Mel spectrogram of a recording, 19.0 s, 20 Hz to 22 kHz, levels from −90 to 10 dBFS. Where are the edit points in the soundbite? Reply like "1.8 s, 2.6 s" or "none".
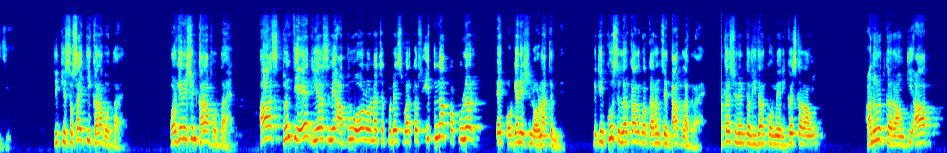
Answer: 14.5 s

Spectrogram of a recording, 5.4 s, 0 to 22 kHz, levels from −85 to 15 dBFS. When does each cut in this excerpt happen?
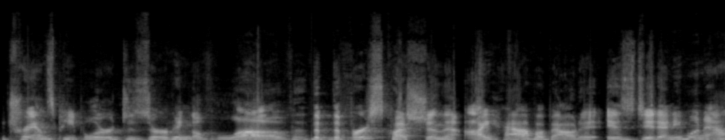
2.3 s

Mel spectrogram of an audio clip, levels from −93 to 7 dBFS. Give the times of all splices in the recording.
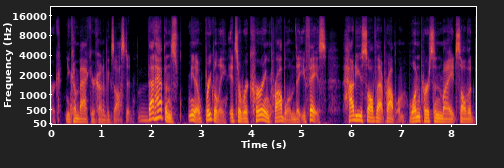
1.8 s, 3.6 s

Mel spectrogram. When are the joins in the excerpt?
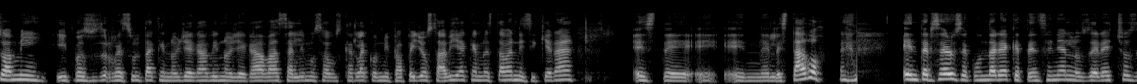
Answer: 8.6 s

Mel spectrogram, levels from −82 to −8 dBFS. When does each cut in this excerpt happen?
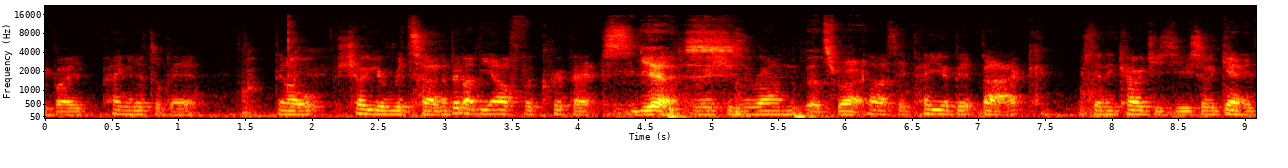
none

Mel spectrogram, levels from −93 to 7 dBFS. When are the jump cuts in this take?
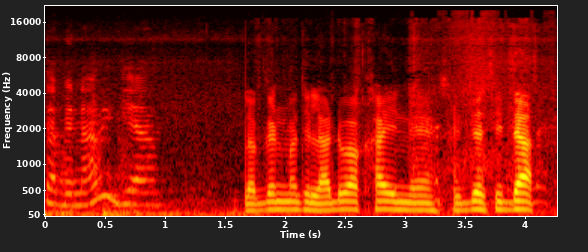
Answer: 1.6 s

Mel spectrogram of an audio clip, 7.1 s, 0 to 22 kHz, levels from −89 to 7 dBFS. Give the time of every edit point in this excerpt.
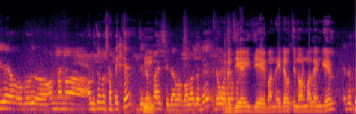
none

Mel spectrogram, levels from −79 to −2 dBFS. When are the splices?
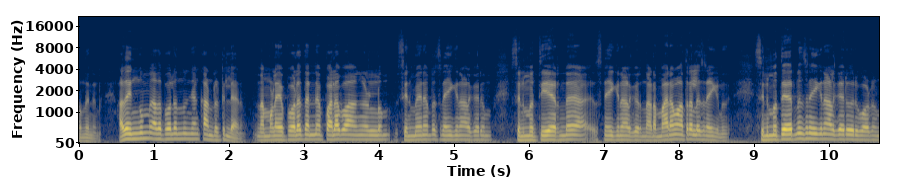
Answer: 2.3 s

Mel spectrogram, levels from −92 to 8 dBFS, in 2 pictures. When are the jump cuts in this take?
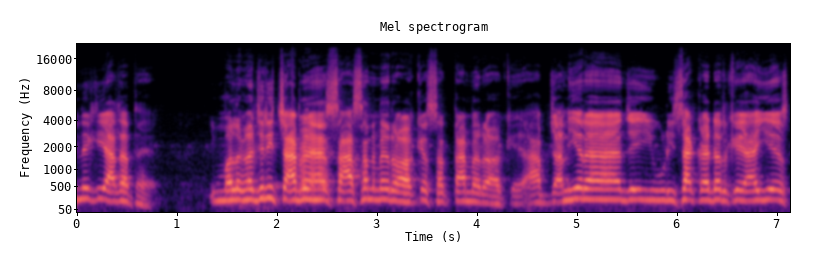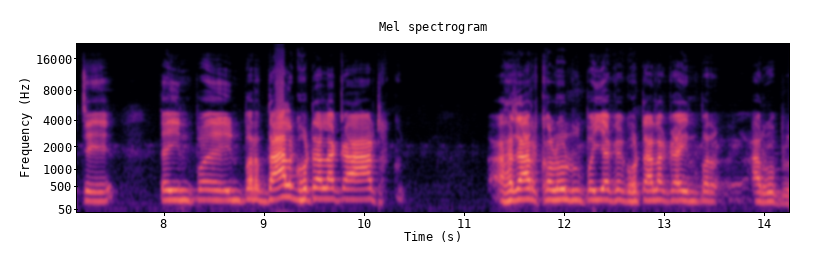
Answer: none

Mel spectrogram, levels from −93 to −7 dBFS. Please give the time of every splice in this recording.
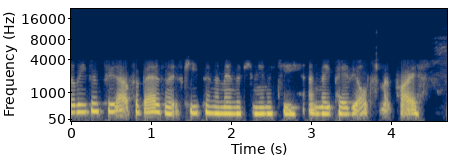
none

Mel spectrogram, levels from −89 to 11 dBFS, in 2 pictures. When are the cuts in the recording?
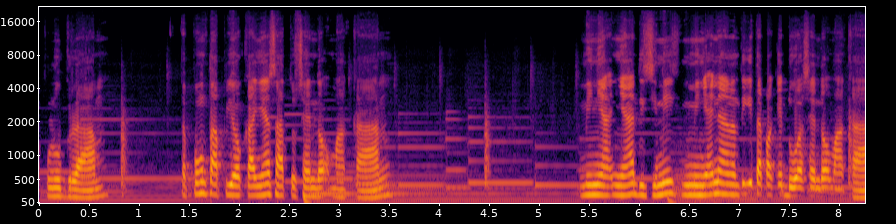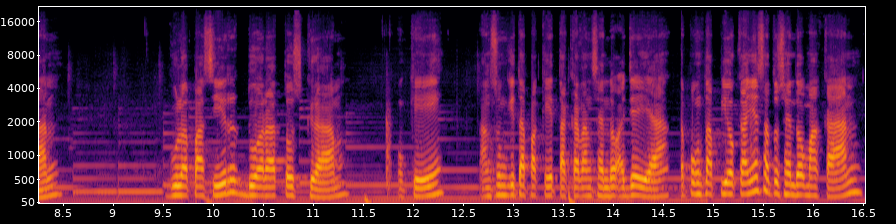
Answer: none

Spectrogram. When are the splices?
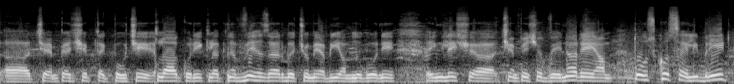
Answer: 1.5 s

